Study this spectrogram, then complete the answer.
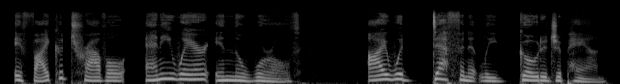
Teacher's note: Notice the pause after anywhere in the world.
